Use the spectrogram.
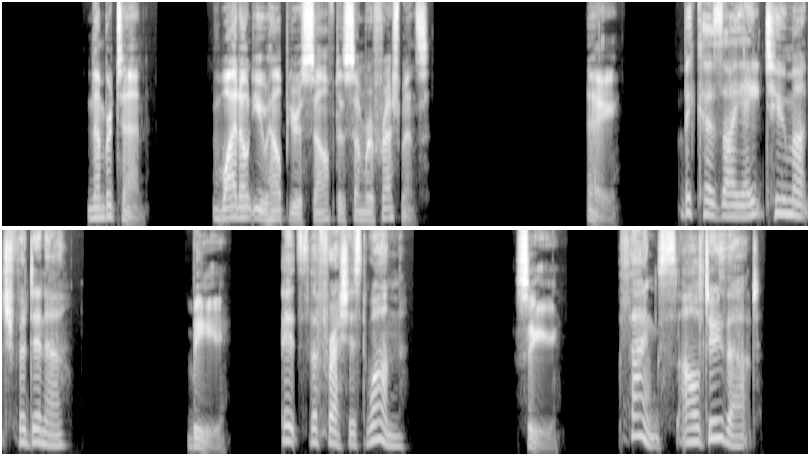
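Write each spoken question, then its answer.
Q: Why don't you help yourself to some refreshments?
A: C: Thanks, I'll do that.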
